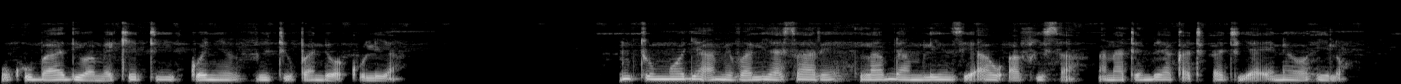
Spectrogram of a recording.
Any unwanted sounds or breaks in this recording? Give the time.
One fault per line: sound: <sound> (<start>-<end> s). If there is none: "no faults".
no faults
